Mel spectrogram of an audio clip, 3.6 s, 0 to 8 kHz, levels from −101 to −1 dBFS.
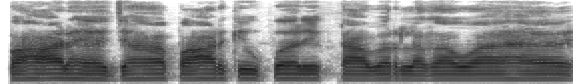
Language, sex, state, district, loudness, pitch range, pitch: Hindi, male, Bihar, Kishanganj, -18 LUFS, 120-130 Hz, 125 Hz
